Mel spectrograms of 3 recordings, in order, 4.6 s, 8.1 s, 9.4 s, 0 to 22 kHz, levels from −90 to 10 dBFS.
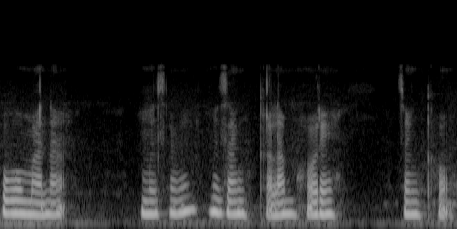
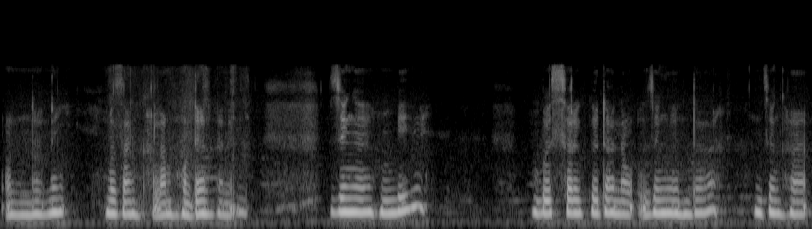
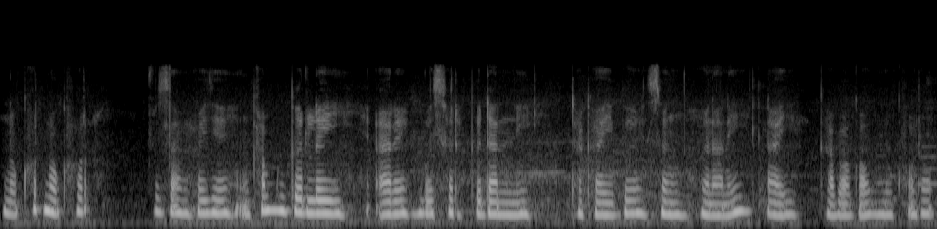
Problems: constant background noise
